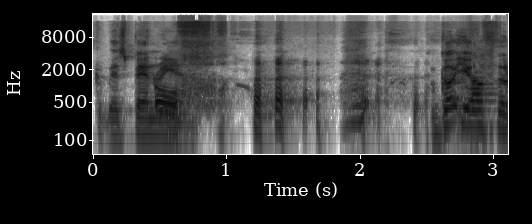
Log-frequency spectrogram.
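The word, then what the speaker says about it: BenRiach: It's not a Glen, but it rhymes with Glen. Well, yeah, Ben Riach, possibly. Is it Ben Riach? Yes, it's Ben Riach.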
